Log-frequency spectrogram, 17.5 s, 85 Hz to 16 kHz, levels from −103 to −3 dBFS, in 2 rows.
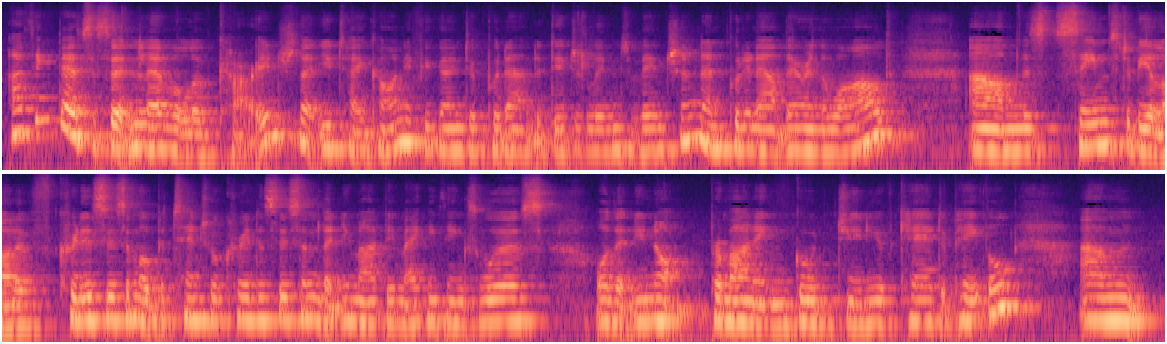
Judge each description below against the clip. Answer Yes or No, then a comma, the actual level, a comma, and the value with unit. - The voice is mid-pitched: Yes, medium, 165 Hz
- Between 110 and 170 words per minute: No, fast, 205 wpm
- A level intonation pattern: Yes, narrow, 2.0 semitones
